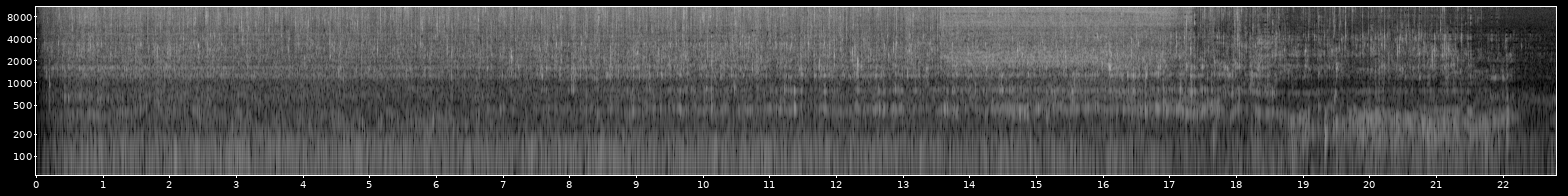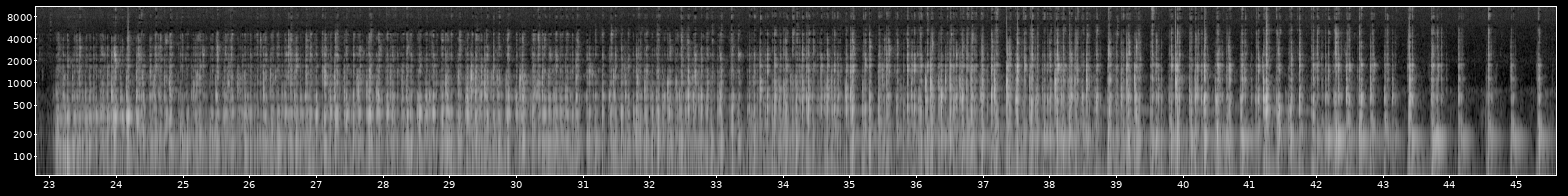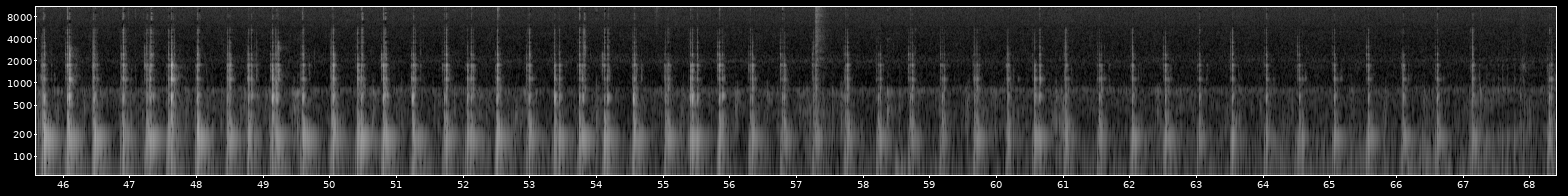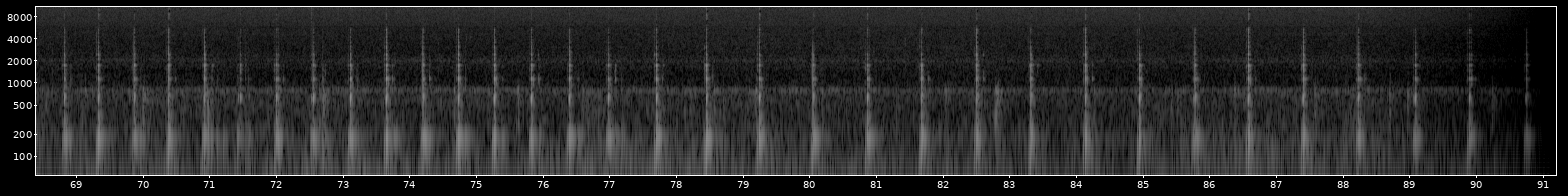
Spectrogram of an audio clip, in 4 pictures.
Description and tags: Sink drain - Genzano
Audio recording of the discharge of a defective sink in an attic in the country. The gurgling sound is transformed into a slowing down of the chiming of water in the pipes, which seems almost no end...
Registrazione dello scarico difettoso di un lavandino in una soffitta del paese. Il gorgoglio si trasforma in un rallentando di rintocchi dell'acqua nelle tubature, che sembra quasi non finire...
water, drain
